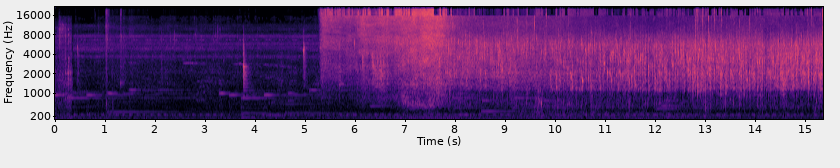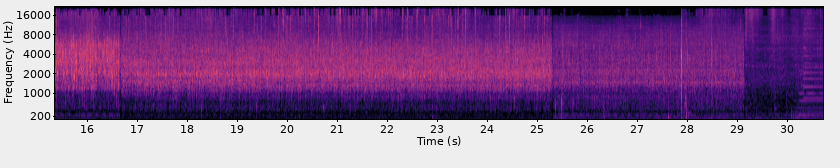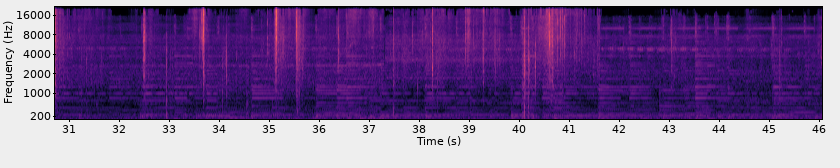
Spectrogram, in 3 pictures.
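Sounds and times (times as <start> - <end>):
meat sizzling in hot oil: 5.3 - 29.2.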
